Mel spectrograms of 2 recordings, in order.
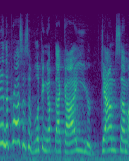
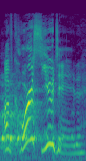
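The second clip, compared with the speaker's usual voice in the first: bitter; 8 dB louder, much slower than usual. Acted. Bitter reply.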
